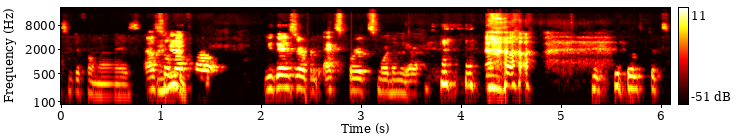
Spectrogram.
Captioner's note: laughs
